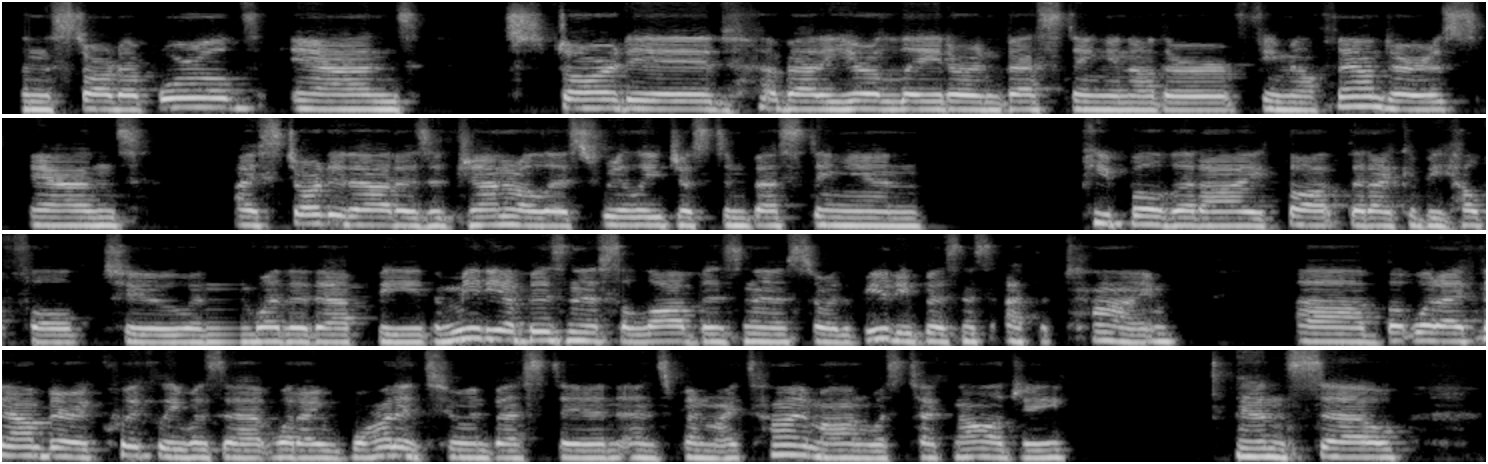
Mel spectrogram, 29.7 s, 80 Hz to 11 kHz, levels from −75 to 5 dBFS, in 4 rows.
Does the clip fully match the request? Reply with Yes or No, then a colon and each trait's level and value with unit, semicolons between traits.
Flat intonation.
Yes: narrow, 1.9 semitones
